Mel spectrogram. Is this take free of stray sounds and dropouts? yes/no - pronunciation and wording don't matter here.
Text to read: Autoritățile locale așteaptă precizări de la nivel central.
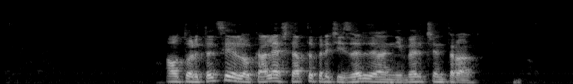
yes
